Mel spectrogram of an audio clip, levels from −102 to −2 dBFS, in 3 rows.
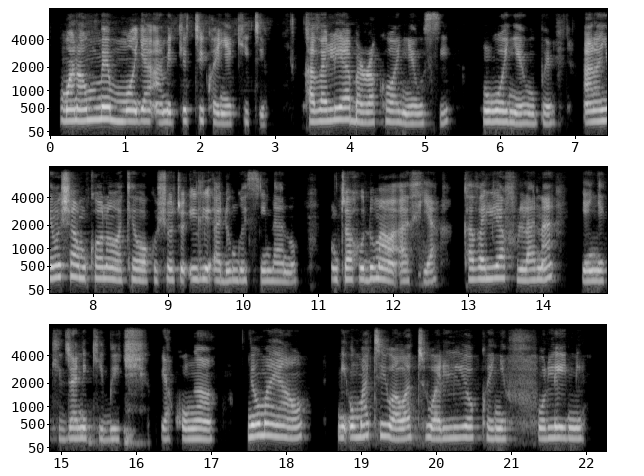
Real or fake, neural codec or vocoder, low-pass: real; none; 7.2 kHz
